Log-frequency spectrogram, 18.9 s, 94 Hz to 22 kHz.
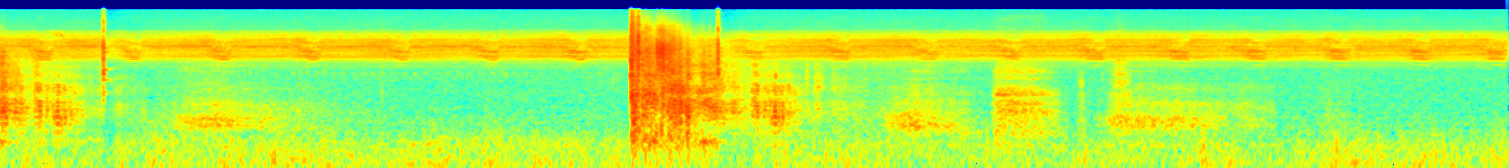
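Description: A single rifle shot from an AR-15-style 5.56 rifle about eight seconds in, ringing out briefly afterwards, over a steady high buzzing of insects.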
